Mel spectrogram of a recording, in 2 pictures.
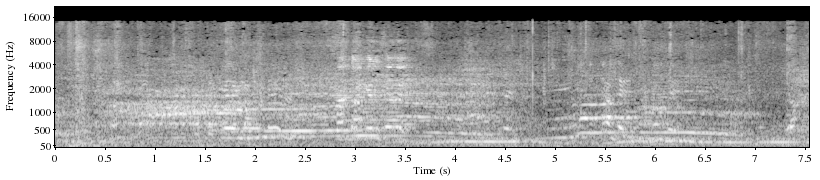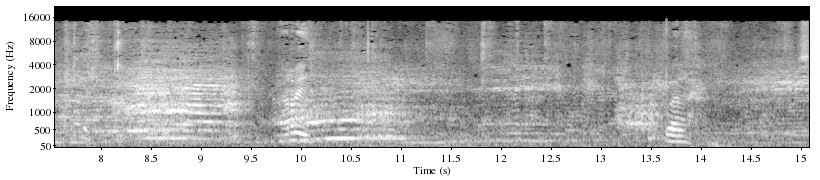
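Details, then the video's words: Aggressive cow arriving at an Indonesian cattle farm: several drawn-out, harmonic moos that bend and wobble in pitch, with people talking over and between them. "AWAS SAPI GALAK DATANG"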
